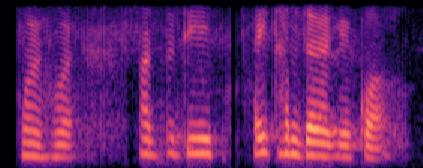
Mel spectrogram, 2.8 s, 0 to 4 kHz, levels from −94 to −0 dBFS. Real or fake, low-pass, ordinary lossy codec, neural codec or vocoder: fake; 3.6 kHz; none; vocoder, 22.05 kHz, 80 mel bands, Vocos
